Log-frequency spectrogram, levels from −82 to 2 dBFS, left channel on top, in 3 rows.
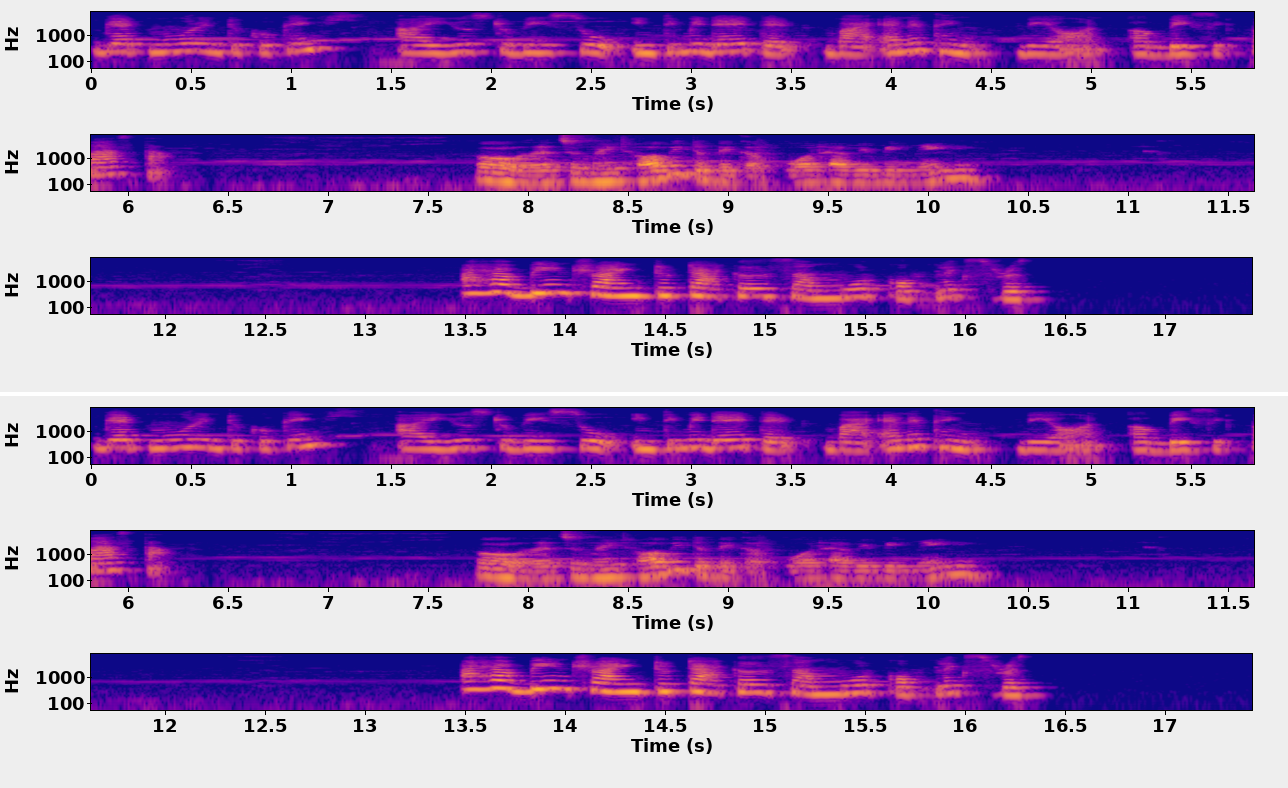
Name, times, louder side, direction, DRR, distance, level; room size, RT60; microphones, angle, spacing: voice 1, 0.0-1.1 1.5-6.2 13.5-16.3, equal, 15° right, 0.7 m, -26 dB
voice 2, 1.1-1.8 2.1-2.2 6.7-6.9 7.7-10.3, left 4 dB, 55° left, 1.2 m, -27 dB
2.7 x 2.3 x 2.4 m
head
